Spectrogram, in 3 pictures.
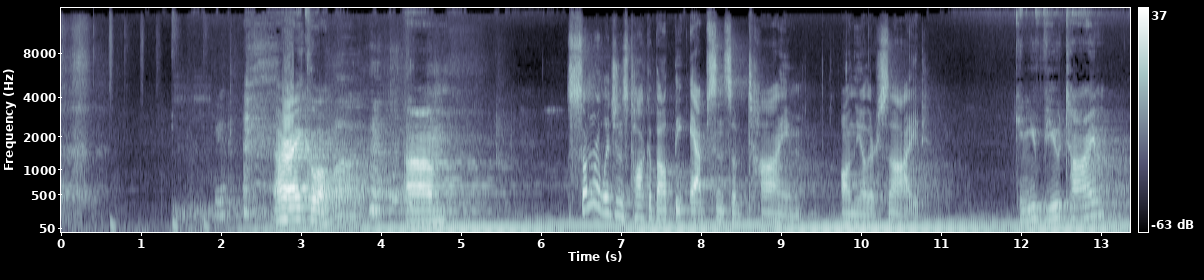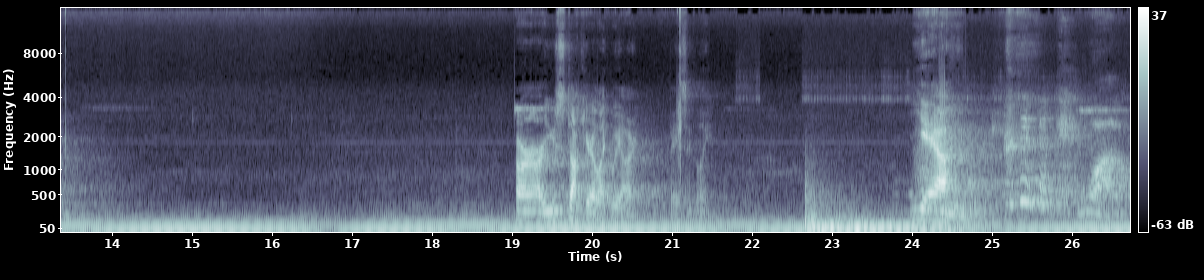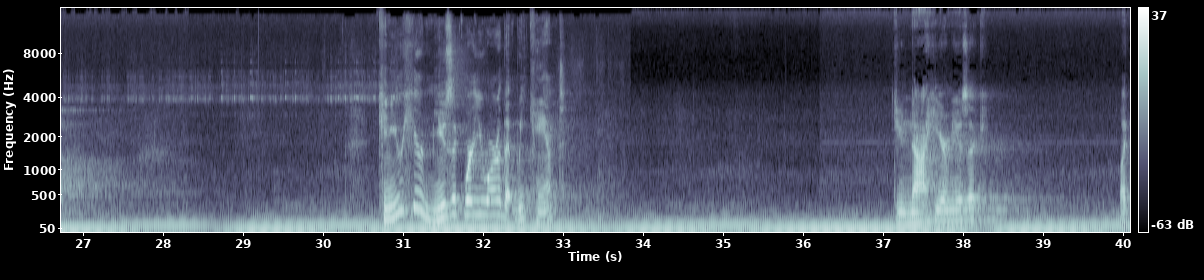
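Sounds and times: low rumbling drone: 1.4 - 40.0.

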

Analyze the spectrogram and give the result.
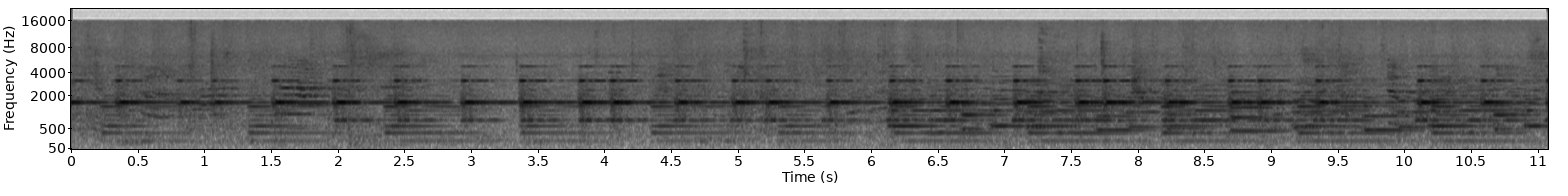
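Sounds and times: grand piano played four hands: 0.0 - 11.0.

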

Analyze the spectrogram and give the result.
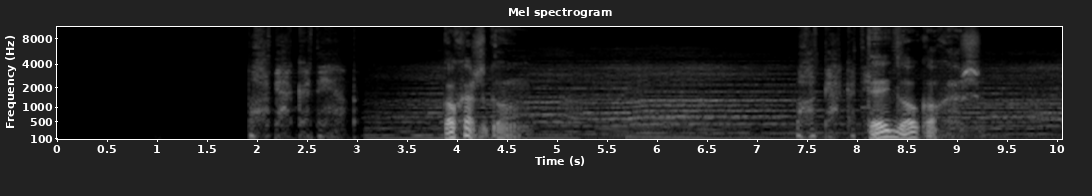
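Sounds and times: person whispering: 1.9 - 3.1, 7.4 - 9.2.

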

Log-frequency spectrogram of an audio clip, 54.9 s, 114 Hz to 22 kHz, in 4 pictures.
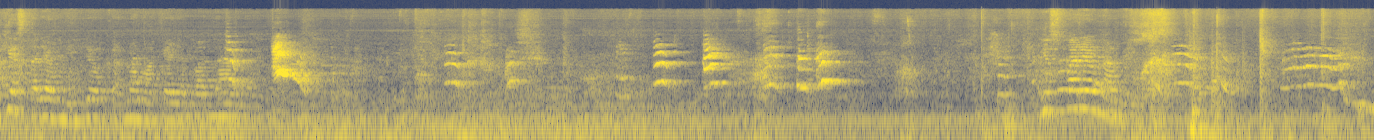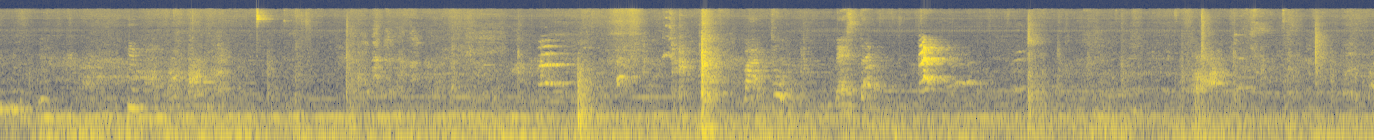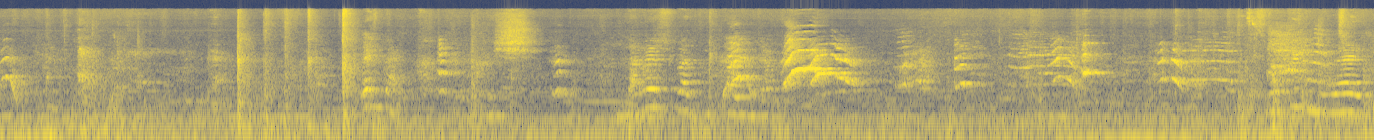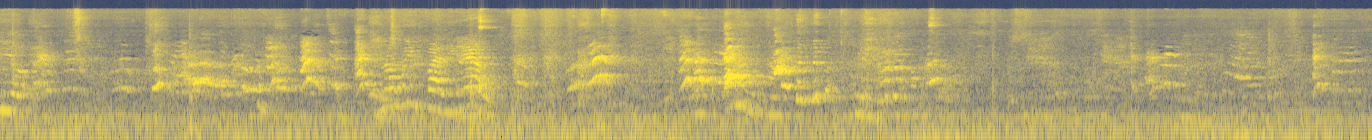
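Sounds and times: steady low hum: 0.0 - 54.9
children yelping like puppies: 6.2 - 8.6, 10.0 - 14.0, 34.8 - 51.0, 52.3 - 54.9.

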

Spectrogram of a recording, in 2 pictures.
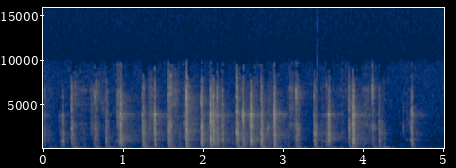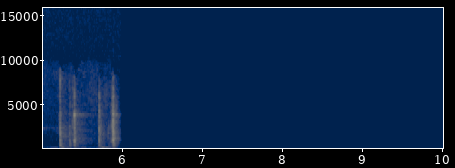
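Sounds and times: rapid typing on keys: 0.0 - 6.0.

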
